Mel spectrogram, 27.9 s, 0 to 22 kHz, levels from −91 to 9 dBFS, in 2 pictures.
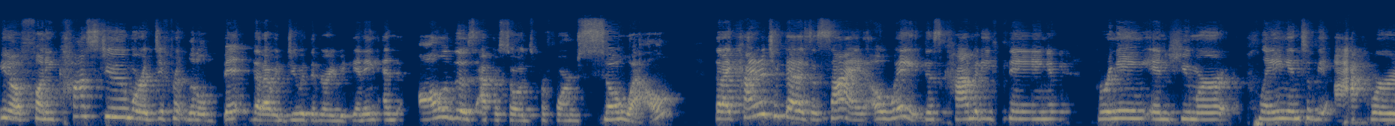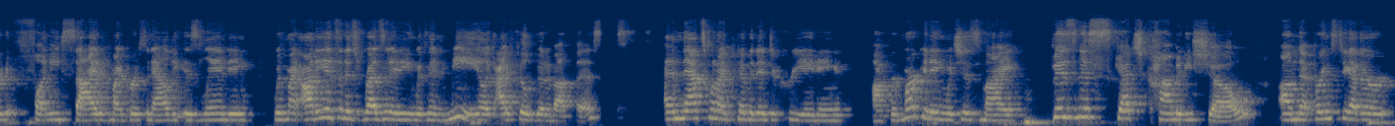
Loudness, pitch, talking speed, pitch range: -29 LUFS, 215 Hz, 190 wpm, 195-240 Hz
